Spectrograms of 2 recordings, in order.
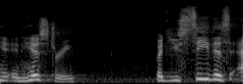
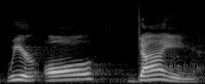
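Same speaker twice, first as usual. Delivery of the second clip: slow solemn statement; 3 dB louder, much slower than usual. Real, not acted. Preacher's solemn key statement.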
